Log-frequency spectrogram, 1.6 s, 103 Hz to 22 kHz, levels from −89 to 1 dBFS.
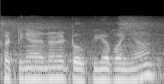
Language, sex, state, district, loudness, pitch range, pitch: Punjabi, male, Karnataka, Bangalore, -14 LUFS, 135-155 Hz, 145 Hz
